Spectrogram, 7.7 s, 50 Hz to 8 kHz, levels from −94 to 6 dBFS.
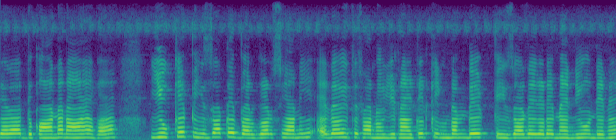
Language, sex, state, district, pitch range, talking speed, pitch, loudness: Punjabi, female, Punjab, Fazilka, 205-225 Hz, 180 wpm, 215 Hz, -14 LUFS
